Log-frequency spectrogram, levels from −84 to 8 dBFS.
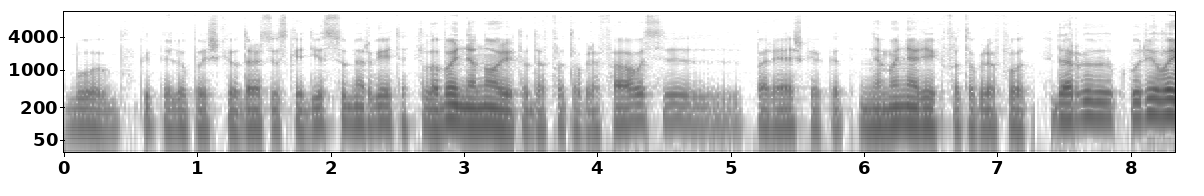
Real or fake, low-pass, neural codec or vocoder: real; 10.8 kHz; none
